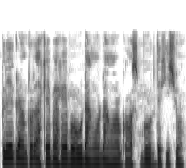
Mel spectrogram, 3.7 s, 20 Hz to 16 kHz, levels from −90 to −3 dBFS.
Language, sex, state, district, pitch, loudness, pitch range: Assamese, male, Assam, Kamrup Metropolitan, 120 Hz, -14 LUFS, 115-125 Hz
